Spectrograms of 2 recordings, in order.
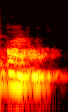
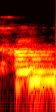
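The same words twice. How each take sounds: First: Home said as om; dropped h. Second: Home with the h sound; standard home. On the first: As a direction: drop the h, start home on the vowel. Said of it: "van a decir". (home sin h, como om) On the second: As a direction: say home with a breathy h. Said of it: "en lugar de decir". (home con h aspirada) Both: Shown as a demonstration.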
